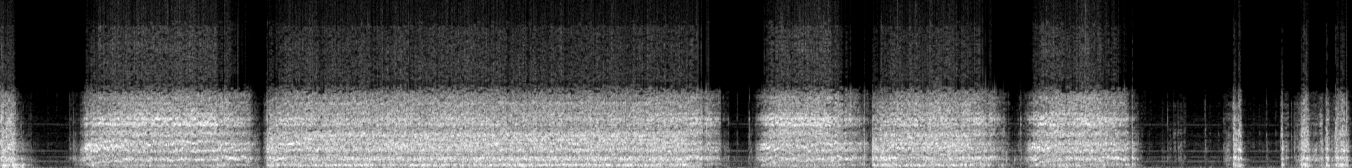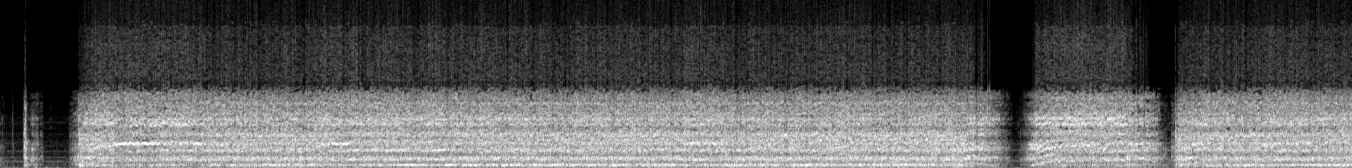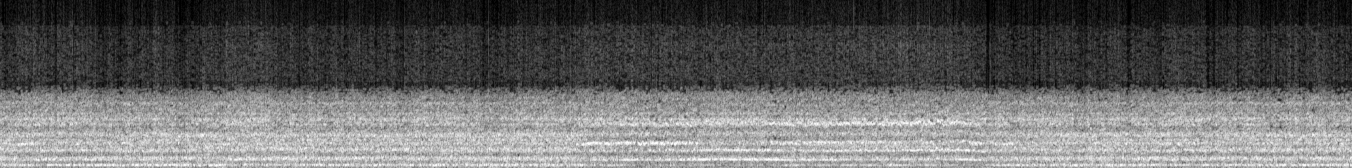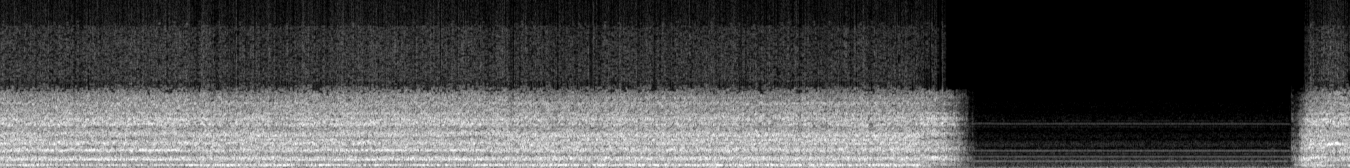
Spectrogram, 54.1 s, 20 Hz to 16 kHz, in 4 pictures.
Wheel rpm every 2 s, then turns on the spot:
130, 160, 210, 110, 120, 70, 20, 170, 220, 210, 210, 160, 150, 220, 220, 210, 220, 220, 210, 220, 230, 220, 230, 220, 180, 0, 20.
6-8 10-12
